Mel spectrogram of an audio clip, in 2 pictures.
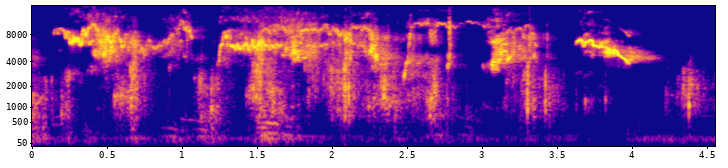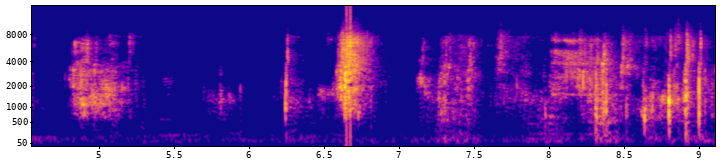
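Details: Infant monkey taken away from its mother, screaming loudly to call her back; intense shrill screeches open the recording, then fade into sporadic, weaker cries separated by brief silences.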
